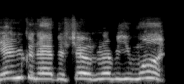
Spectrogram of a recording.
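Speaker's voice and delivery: mock, falsely sweet and two-faced tone.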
